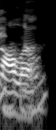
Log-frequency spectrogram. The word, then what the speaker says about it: Nala: Nala. Nala, Nala. She's so Nala. pretty. Thank you. Yeah, it's like the Lion King, Nala.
